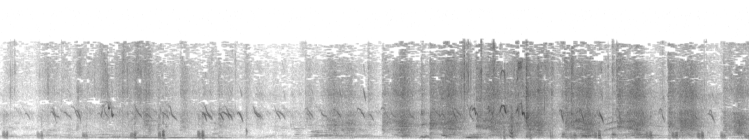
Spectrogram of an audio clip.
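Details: Garden scene of mother hens and chicks, the hens said to clash over territory: sharp clucks and a drawn-out low note first, then a burst of harsh broadband scuffling noise with scattered peeps.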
